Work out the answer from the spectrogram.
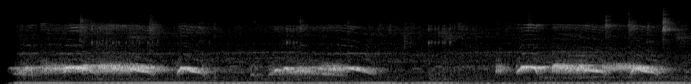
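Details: Dove aged 1.5 years, a definite male, giving competition coos: loud, deep rolling coo phrases in repeated groups with short breaks, over a steady low hum.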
